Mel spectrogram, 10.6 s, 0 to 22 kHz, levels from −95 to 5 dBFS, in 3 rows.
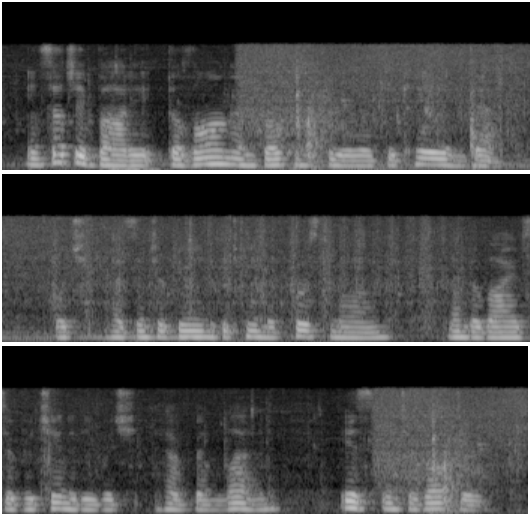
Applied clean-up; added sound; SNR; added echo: none; Frying (food); 13 dB; reverberation time 0.2 s.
